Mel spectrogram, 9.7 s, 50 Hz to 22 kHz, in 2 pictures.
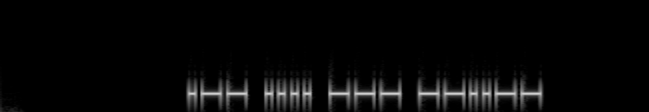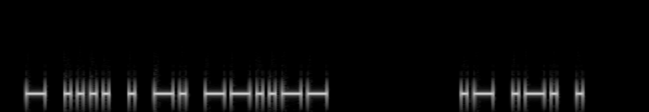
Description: Morse code, heard as a keyed tone, about 25 wpm, 700 Hz. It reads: WHO, THEN, ARE
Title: 3x Word-Spacing - Sentences from Top 100 Words - 25wpm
